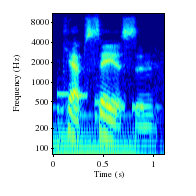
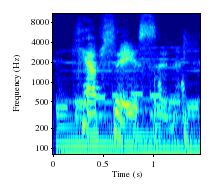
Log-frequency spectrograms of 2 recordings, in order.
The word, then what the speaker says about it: capsaicin: have to pronounce this donut I think you pronounce it capsaicin I could be wrong but I think you pronounce it capsaicin that's EAP si I CIN capsaicin I'm going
